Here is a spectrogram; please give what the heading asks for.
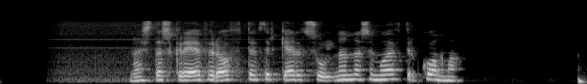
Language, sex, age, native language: Icelandic, female, 60-69, Icelandic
